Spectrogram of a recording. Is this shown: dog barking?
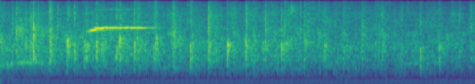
no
